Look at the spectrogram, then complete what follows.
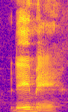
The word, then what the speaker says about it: Reime: So the big one is going to be Reime, how it's pronounced in Japanese anyway.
